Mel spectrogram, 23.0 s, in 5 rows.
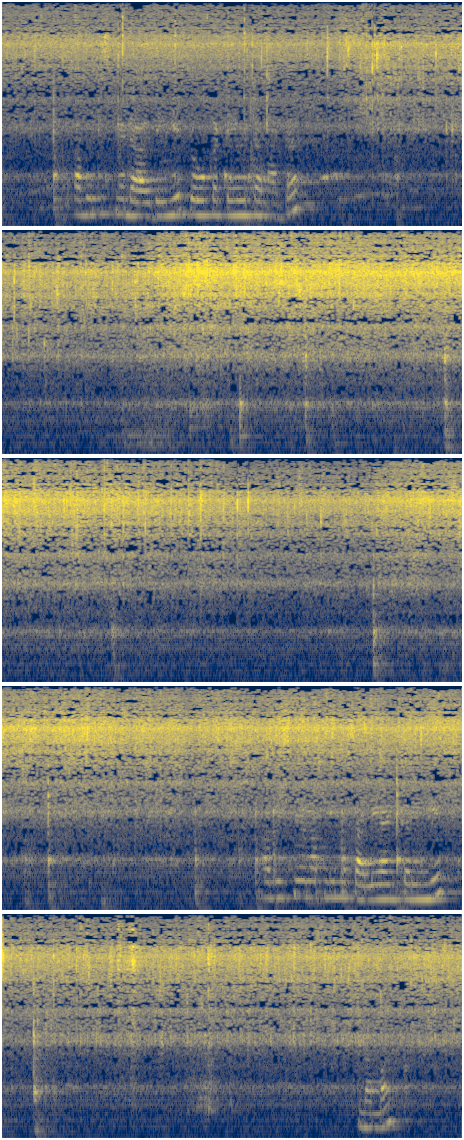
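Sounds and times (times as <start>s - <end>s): vegetables sizzling in hot oil: 0.0s - 23.0s
wooden spoon scraping a pan: 5.6s - 9.4s, 19.9s - 20.9s.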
